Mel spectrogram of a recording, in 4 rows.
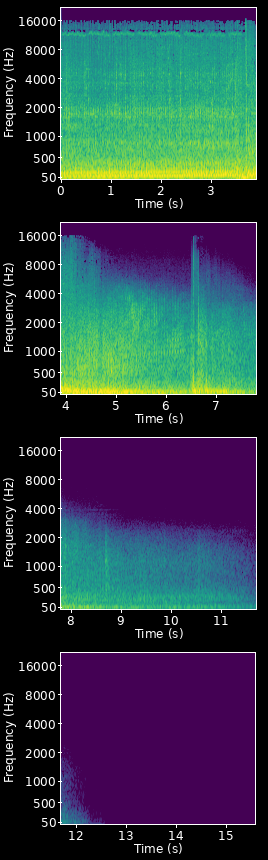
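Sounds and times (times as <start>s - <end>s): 
World War 2 tanks: 0.0s - 8.8s.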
